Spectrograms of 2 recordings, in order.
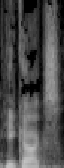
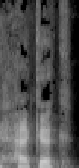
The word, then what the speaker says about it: Hecox: That's how you say it, right? Hecox? – You said it right. – Okay. – Oh, what is the usual, like, go-to for the fuck-up of your last name? – Hecox? Well, I had a teacher that I think they're afraid to say the word cock. So they would say Hecock. But a lot of, like, Hecox or whatever. I don't know. It's like, have you never seen the word he before? – Has someone ever pronounced your first name Ian?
